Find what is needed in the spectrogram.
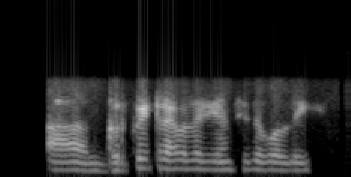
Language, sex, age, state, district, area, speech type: Punjabi, male, 30-45, Punjab, Mohali, urban, conversation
